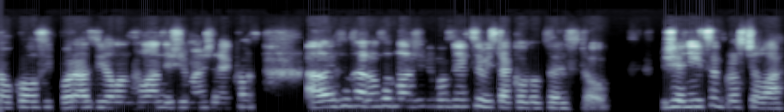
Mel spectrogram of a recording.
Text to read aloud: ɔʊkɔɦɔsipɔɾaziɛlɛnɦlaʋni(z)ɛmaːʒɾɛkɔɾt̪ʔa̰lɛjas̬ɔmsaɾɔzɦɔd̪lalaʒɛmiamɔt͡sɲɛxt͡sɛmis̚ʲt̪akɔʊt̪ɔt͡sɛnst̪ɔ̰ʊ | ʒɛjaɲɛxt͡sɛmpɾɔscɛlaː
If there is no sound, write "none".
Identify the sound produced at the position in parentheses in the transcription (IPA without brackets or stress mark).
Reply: ʒ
